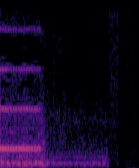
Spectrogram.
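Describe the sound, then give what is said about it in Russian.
A telephone ringing tone sounds while a call is being dialed. One steady electronic tone holds for about half a second, then cuts off and leaves faint line hiss. “Алло, продолжаю дозвон. Не отключайтесь.”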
